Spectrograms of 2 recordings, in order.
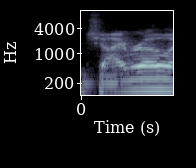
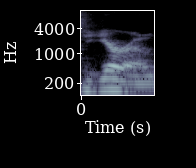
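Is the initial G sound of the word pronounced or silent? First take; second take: pronounced; silent. First: The word begins with a pronounced G sound. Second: The word begins with no G sound. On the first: The speaker calls it wrong. "I've come across people that will pronounce it gyro, and I was like, do not call it that" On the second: The speaker calls it right. "It's pronounced euro. The G is silent"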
